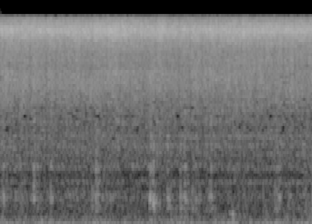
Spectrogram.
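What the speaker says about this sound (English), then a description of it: "Now the bacon fat is rendering." Bacon fat rendering in a hot pan during a steak and mushroom stir-fry gives a steady, close sizzle and hiss that runs unbroken, with small pops and crackles and no voices.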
